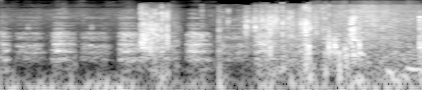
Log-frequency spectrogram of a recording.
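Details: Excited male dog panting rapidly after running to greet its owner landing by paraglider, outdoors, while being offered a treat; quick breathy huffs in bursts, with wind rumble and a man's voice nearby.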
